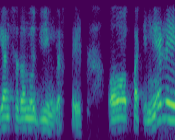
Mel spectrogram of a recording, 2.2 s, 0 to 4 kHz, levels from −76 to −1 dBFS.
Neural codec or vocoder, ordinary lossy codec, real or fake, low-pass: codec, 16 kHz, 2 kbps, FreqCodec, smaller model; Opus, 24 kbps; fake; 3.6 kHz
